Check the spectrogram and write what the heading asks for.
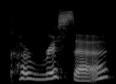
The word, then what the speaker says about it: Charissa: First question, Charissa. Is that your given name? It is my given name. It is, with a silent H in it.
